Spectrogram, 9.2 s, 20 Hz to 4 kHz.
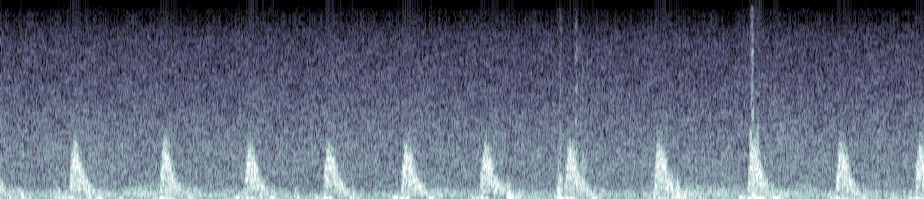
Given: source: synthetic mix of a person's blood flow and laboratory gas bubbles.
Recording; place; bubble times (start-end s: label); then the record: Doppler ultrasound of blood flow; subclavian vein
5.55-5.64 s: bubbles
5.71-5.87 s: bubbles
7.48-7.59 s: bubbles
From the record:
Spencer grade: 2 (many but less than half of the cardiac periods contain bubble signals, singularly or in groups); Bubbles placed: anywhere in the cardiac cycle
